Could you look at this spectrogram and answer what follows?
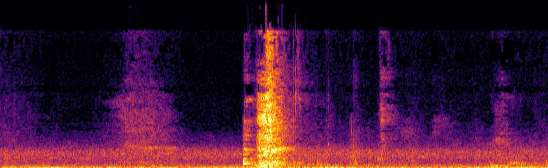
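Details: A girl playing a sneeze prank on her father: one sharp, explosive burst of air out of steady background noise, a single sneeze.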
